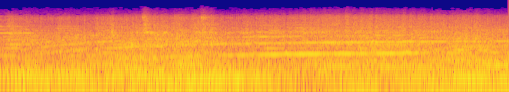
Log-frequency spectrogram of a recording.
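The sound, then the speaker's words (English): Cars closing in produce a loud, continuous engine roar with droning, revving tones that hold steady throughout, with no voices over it. “All vehicles, close in. Let's go.”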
